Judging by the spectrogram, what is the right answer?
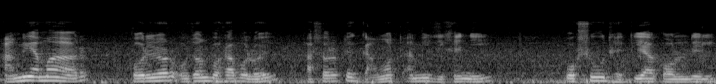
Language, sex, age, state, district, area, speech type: Assamese, male, 45-60, Assam, Nalbari, rural, spontaneous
